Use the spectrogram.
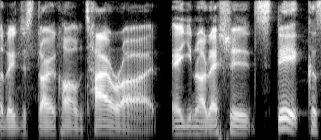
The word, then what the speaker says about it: Tyrod: not even it's Tyrod. Tyrod? That's how you say it? That was the thing. It's Tyrod. His mom says it's Tyrod. That's not. That's so you just T-Rod.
